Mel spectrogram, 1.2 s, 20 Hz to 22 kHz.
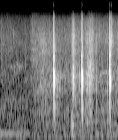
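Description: A Saint-Leu limestone block is tapped four times, each giving a short, bright click centered high around 2.6 kHz that dies away almost at once. The block sounds sound and is judged perfect: very soft stone with a truly fine grain.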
